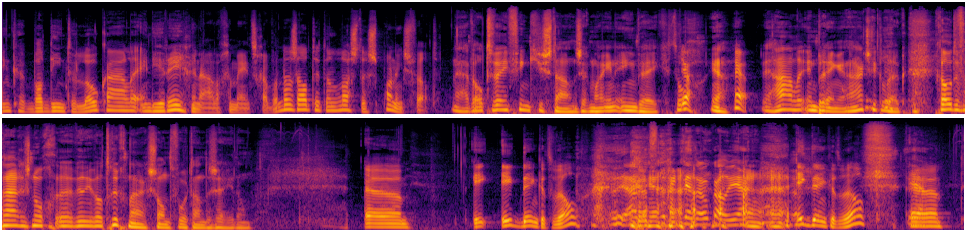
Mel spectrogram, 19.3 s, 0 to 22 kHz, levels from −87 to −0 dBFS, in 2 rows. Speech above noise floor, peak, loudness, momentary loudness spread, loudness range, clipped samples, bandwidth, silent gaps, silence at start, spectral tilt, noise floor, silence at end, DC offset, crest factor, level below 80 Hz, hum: 29 dB; -2 dBFS; -19 LUFS; 11 LU; 6 LU; under 0.1%; 19 kHz; none; 0 s; -4.5 dB/octave; -48 dBFS; 0 s; under 0.1%; 18 dB; -48 dBFS; none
